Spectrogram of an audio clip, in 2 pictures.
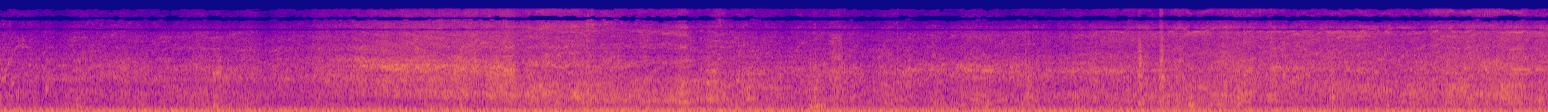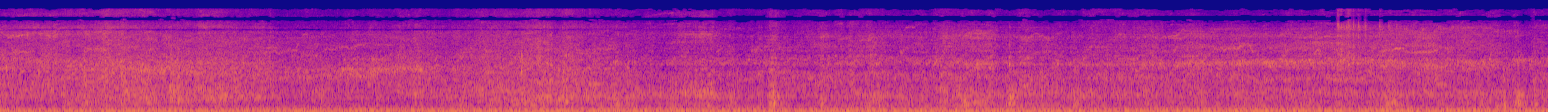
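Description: Tyres of model cars scrabble and crunch on loose dirt.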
